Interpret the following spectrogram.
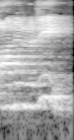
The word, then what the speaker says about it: honorary: First of ऑल we don't speak H, we pronounce ऑनररी here.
